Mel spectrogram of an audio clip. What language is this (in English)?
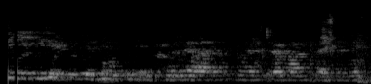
Czech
